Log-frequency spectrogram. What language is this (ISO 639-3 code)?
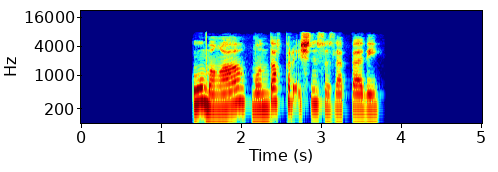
uig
